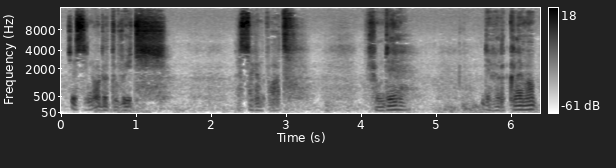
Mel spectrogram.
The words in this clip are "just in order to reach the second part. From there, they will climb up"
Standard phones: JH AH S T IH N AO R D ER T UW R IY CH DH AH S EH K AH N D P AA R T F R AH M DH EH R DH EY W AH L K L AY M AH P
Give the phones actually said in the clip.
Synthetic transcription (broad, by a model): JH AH S T IH N AO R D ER T UW R IY CH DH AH S EH K AH N D P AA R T F R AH M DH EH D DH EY W AH L K L AY M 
